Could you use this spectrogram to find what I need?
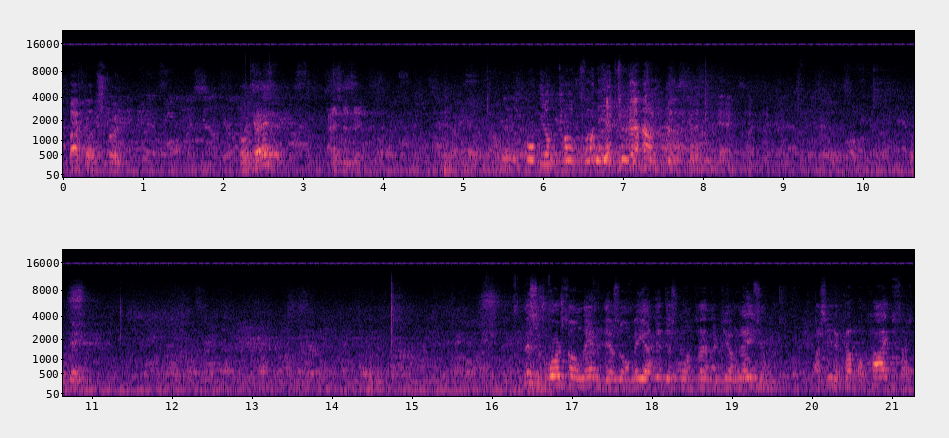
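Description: An elderly man talks calmly to a group.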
